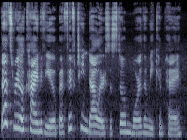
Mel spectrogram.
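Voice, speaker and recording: A woman's voice: mid-range voice, sing-song, moderate pace, bright, forceful tone. A woman voicing a protective, shrewd male character in a children's storybook, speaking in a plain, polite, canny way. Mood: polite regret. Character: Alex, protective, shrewd male friend bargaining for Louis.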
